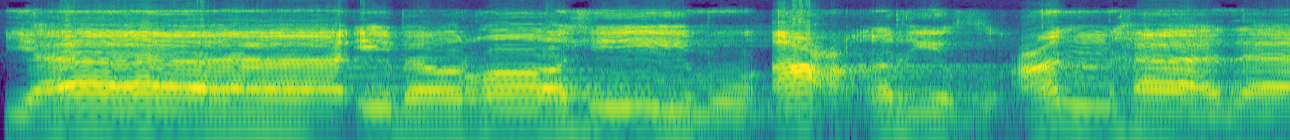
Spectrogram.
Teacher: اور یہاں پر یا مدہ ہے، ایک الف کے برابر کھینچیں گے. یہاں پر را کے نیچے زیر را کو باریک پڑھیں گے، ضاد حروف مستعلیہ میں سے پر پڑھیں گے. · با میں قلقلہ ہوگا، را کے اوپر کھڑا زبر ہے تو ایک الف کے برابر کھینچیں گے اور را کو پر پڑھیں گے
